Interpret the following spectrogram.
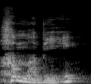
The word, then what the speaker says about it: Hammarby: swed again here uh it's iore which spelled a ik Stockholm jugon which is spelled DJ u r and then the garden and Hami that is hamar similar to the Hammer just an a instead of the e at the end here and B the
